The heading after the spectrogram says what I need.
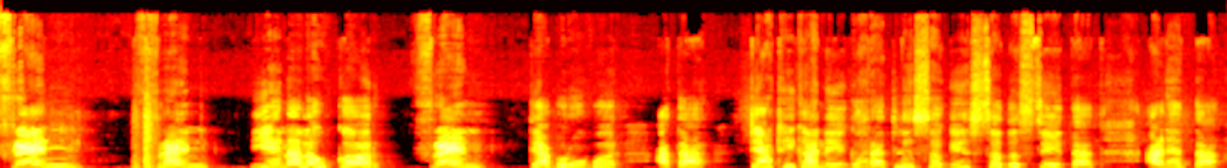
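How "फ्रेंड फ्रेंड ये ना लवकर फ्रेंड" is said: calling out. Acted. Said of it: "पूजा ही ओरडत असते".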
